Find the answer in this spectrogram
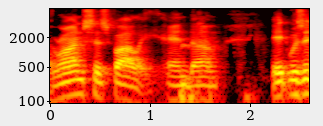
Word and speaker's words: Ronsisvalle: just the way it's spelled, Ronsisvalle.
